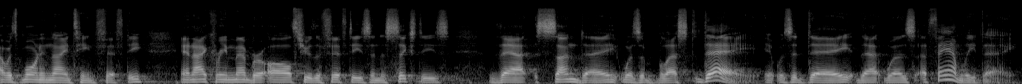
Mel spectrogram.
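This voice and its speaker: A man speaks with an unremarkable speaking voice, pitched fairly low. His pace is moderate and his intonation fairly even. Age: 60s. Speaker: union official. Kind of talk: interview.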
